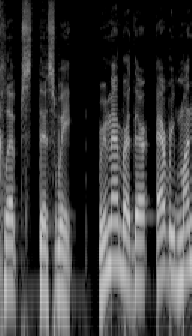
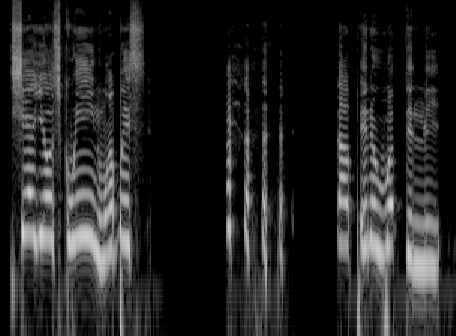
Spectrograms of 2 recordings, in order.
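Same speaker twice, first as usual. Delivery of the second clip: put-on cartoon voice, pitched higher; 9 semitones higher than usual. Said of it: "when he sounded like Elmer Fudd".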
